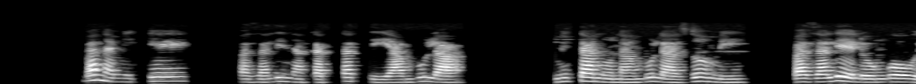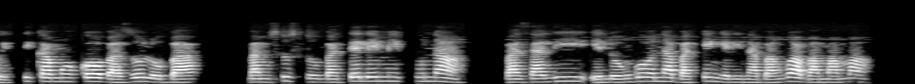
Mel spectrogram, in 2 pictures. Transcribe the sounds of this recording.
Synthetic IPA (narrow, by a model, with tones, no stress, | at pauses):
ba˦na˨mi˨kɛ˦ | b̥a˨za˨li˦na˨ka˨ka˦t̚i˨ja˨mbu˦la˨ | mi˦ta˦no˨na˨mbu˦la˨zo˦mi˨ | b̥a˨za˨li˦e˨lɔ˨ŋɡo˦e˨si˦ka˦mɔ˦kɔ˦ba˨zo˦lo˨ba˨ | ba˨mo˨su˦su˨ba˨tɛ˦lɛ˦mi˦ku˦na˦ | ba˨za˨li˦e˨lɔ˨ŋɡo˦na˨ba˨kɛ˦ŋɡe˨li˨na˨ba˨ŋɡo˦ja˨ba˨ma˨ma˦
